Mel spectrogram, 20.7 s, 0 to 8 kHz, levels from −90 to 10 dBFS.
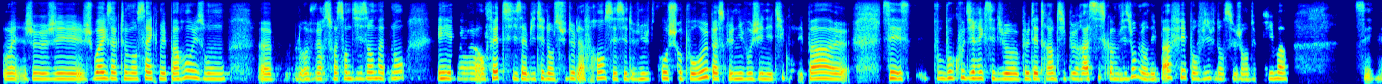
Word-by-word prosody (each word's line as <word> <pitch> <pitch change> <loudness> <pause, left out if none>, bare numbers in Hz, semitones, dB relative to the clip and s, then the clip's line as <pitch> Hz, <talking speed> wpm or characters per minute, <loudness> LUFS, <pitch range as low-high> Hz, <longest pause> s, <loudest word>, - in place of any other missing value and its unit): Ouais, 200 0 +1
je 195 0 +1
j'ai 195 0 +1
je 185 - -5
vois 215 +1 +7
exactement 210 -1 +1
ça 220 +2 +2
avec 215 0 0
mes 200 -1 +2
parents. 200 +6 +1
Ils 220 -3 -2
ont, 195 0 -2 0.5
heu, 185 0 +2 0.3
vers 195 +1 -3
70 205 0 -2
ans 215 - +3
maintenant 220 +2 -2 0.5
et 210 0 +4
heu, - - -9 0.3
en - - +1
fait 230 +5 +3
ils 200 -1 0
habitaient 195 +3 0
dans 200 - +1
le - - 0
sud 190 +3 -7
de 210 - +3
la 205 - +2
France 225 0 -1
et 200 - +1
c'est 195 +1 -2
devenu 195 0 -4
trop 210 +2 +1
chaud 215 +1 -1
pour 195 +2 +3
eux 265 - +5
parce 205 -5 +2
que - - -3
niveau 195 0 0
génétique, 195 +4 -3
on - - -22
n'est 180 - -9
pas, 210 0 +5
heu, 190 - 0 0.5
c'est 215 -2 +4
p 205 - -12 0.3
pour 215 -3 -5
beaucoup 230 +5 +1
diraient 220 0 +3
que 215 - -8
c'est 215 - -3
du 195 0 -8 0.3
peut-être 200 0 +2
un 200 +1 +2
petit 200 +1 -7
peu 200 +1 -3
raciste 195 +5 +1
comme 195 -2 -2
vision, 195 +9 -3
mais 245 -7 -3
on 190 - +1
n'est 185 +1 -2
pas 200 +5 +2
fait 250 +2 -3
pour 205 -4 -3
vivre 210 +2 -8
dans 190 -2 -4
ce 185 -1 -6
genre 185 -1 -4
de 185 +1 -14
climat. 205 +1 +1 1.1
C'est - - -8
200 Hz, 210 wpm, -22 LUFS, 195-215 Hz, 1.1 s, vois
